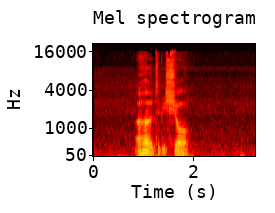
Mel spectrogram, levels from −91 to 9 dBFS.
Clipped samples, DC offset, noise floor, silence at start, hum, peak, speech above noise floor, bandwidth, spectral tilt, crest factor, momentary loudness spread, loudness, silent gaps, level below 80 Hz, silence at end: under 0.1%; under 0.1%; -55 dBFS; 0.85 s; none; -8 dBFS; 32 dB; 17 kHz; -4.5 dB/octave; 20 dB; 9 LU; -25 LUFS; none; -48 dBFS; 0.25 s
